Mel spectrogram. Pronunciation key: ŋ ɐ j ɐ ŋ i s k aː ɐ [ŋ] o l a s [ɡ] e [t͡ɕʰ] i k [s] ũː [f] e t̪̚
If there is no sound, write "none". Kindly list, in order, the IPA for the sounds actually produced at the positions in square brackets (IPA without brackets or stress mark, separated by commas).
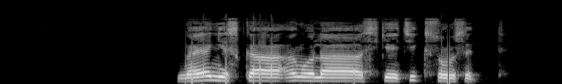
ŋ, k, t͡ɕ, s, s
